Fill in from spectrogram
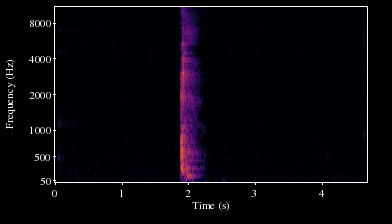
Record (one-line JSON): {"cough_length": "4.7 s", "cough_amplitude": 9185, "cough_signal_mean_std_ratio": 0.14, "survey_phase": "beta (2021-08-13 to 2022-03-07)", "age": "65+", "gender": "Female", "wearing_mask": "No", "symptom_none": true, "smoker_status": "Ex-smoker", "respiratory_condition_asthma": false, "respiratory_condition_other": false, "recruitment_source": "REACT", "submission_delay": "2 days", "covid_test_result": "Negative", "covid_test_method": "RT-qPCR", "influenza_a_test_result": "Negative", "influenza_b_test_result": "Negative"}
